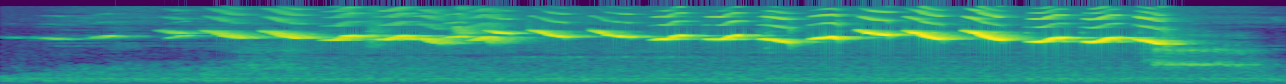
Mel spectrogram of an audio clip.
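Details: A bullfinch used as a tutor bird for teaching song sings a fast, high twittering song of chirps and short slurred whistles, about three or four notes a second, steady for six seconds.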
